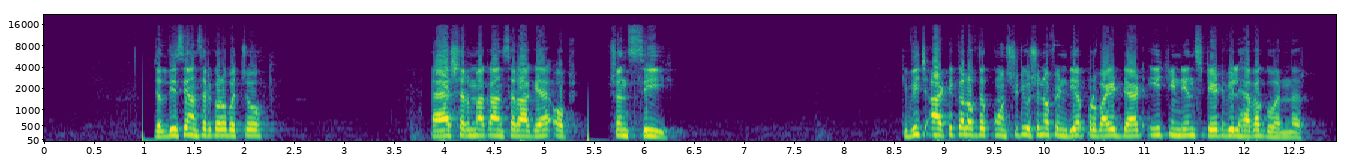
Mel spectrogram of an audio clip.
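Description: A man speaks calmly into a clip-on microphone, close by.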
